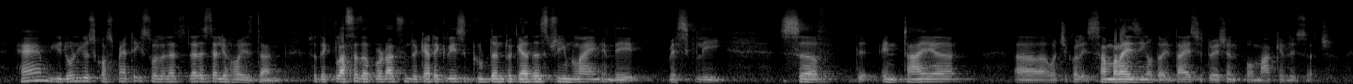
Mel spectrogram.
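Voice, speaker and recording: Audible room echo surrounds a man speaking at a fairly quick pace and a medium pitch. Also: ordinary pitch variation. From Malaysia. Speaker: event organizer. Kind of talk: awards welcome speech. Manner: fast.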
